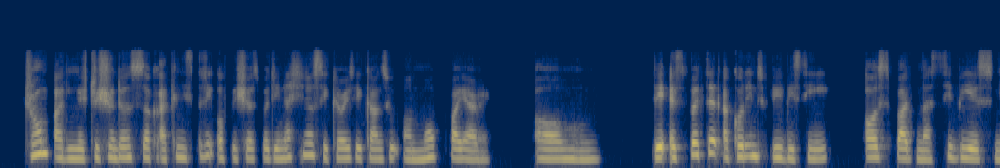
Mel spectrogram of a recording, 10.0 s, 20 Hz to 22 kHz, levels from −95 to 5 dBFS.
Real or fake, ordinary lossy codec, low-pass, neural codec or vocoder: fake; none; 7.2 kHz; codec, 16 kHz, 0.8 kbps, ZipCodec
